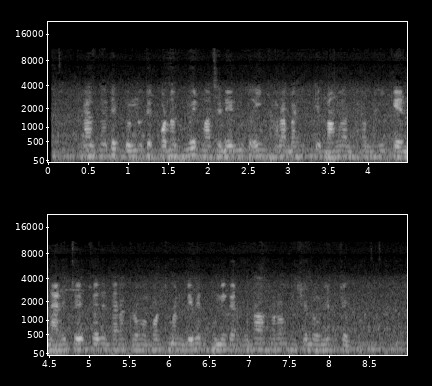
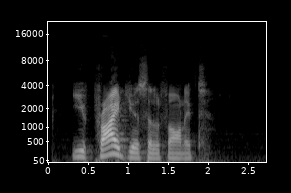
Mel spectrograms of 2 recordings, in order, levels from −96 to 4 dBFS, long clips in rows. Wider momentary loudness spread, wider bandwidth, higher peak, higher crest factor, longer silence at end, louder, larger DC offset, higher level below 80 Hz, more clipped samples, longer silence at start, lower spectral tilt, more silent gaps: second, 12 LU vs 18 LU; first, 11.5 kHz vs 8.2 kHz; about the same, -10 dBFS vs -12 dBFS; about the same, 24 dB vs 22 dB; second, 0 s vs 0.8 s; about the same, -33 LUFS vs -33 LUFS; neither; first, -56 dBFS vs -62 dBFS; neither; second, 0.05 s vs 0.3 s; about the same, -7 dB/octave vs -6.5 dB/octave; neither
